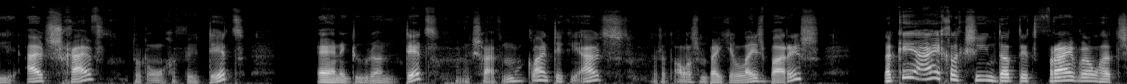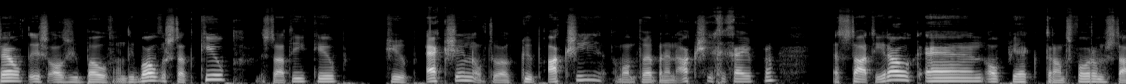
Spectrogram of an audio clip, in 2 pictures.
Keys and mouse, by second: 3.9 click, 5.2-6.5 drag.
